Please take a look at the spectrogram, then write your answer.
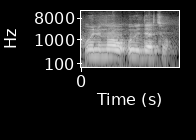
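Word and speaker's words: الموءودة: ولكن كاينين واحد 2 كلمات في القرآن الكريم خارجين على القاعدة، ضروري تنتبه ليهم، لأن إلا وصلتيهم ومشيتي طبقتي 4 الحركات عليهم وخا فيهم هاد الشروط كتحسب خطأ. هما موئلة والموؤودة. هاد الكلمات كيتنطقوا عادي، كيتنطقوا حرف ساكن عادي.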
